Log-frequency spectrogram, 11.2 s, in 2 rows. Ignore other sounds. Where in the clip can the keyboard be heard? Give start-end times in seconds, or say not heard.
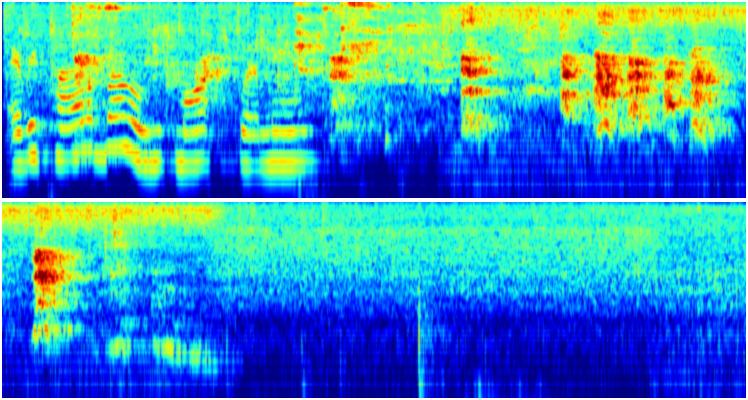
not heard.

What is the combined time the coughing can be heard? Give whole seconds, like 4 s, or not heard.
2 s.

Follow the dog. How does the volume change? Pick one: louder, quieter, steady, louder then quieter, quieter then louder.
louder.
